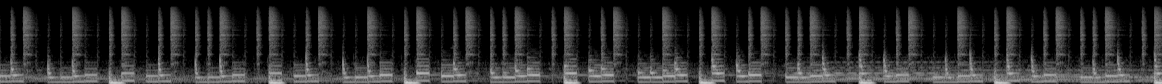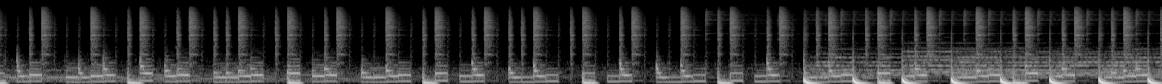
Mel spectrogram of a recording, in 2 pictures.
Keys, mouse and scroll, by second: 3.0-5.6 right drag, 7.8-13.4 right drag, 14.1-16.0 right drag, 16.1 right click, 17.9-19.7 right drag, 18.3 r, 20.6 g, 21.9-23.2 middle drag.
